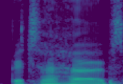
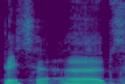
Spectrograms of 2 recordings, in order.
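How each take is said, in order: First: Herbs begins with an audible h sound. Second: Herbs begins with no h sound. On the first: The speaker calls it right. "We pronounce herbs with an H" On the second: The speaker calls it wrong. "it's always American and they always say bitter herbs"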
